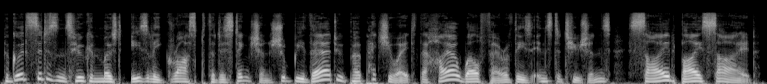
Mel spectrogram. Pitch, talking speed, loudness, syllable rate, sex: 130 Hz, 190 wpm, -17 LUFS, 5.6 syllables/s, male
